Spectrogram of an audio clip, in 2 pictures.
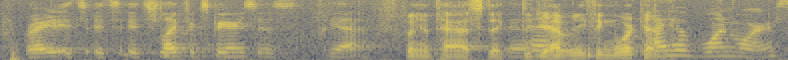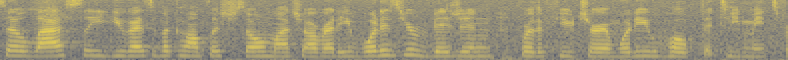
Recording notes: Our first show, held live at Cafe 210 in downtown State College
